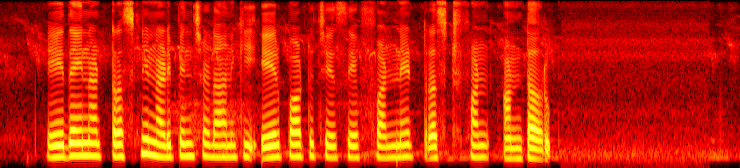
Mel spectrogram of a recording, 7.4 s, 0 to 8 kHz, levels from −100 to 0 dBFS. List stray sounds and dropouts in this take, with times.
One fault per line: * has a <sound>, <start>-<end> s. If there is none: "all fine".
all fine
